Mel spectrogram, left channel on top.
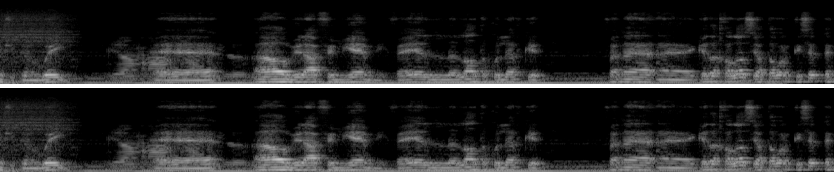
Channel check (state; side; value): identical; both; correlation 1.00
